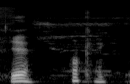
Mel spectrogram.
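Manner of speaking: disappointed, underwhelmed, let-down, deflated voice. Answering the game master that the umbrella is just normal: disappointed. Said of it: "Why you sound so disappointed?".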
